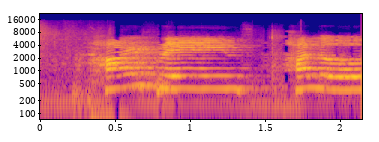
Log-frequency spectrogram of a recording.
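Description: A young girl's voice singing in a drawn-out, sing-song way, holding two long steady notes.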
